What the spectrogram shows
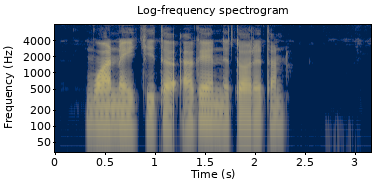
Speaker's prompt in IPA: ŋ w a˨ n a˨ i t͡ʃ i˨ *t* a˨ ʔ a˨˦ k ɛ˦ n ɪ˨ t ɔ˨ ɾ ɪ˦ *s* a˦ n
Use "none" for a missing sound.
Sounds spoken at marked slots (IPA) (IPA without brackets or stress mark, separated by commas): t, t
